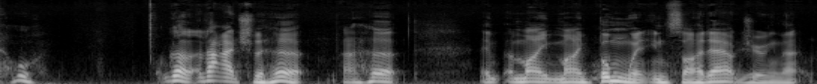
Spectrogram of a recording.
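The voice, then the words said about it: Mild Yorkshire accent. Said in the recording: “my strange middle of the road Yorkshire accent”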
